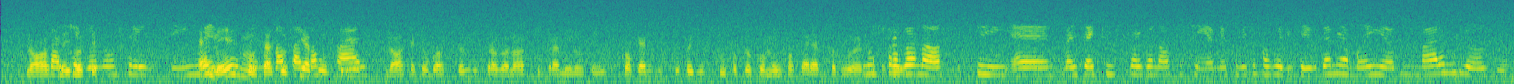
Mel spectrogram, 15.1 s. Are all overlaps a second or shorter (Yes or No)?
No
